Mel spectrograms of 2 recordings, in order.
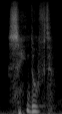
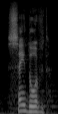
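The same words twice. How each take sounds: First: Whispered sem dúvida, barely voiced; hushed sem dúvida. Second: Said in the usual way. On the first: Shown as a demonstration. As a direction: breathe sem dúvida softly. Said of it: "whispered take". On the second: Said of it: "repeats phrase in contrast".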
